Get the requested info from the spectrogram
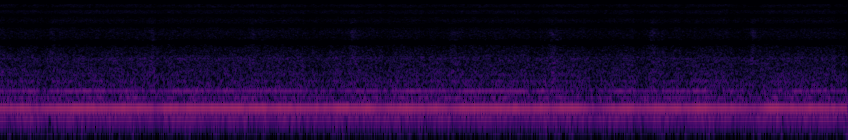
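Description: Steady low electrical hum over faint hiss.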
